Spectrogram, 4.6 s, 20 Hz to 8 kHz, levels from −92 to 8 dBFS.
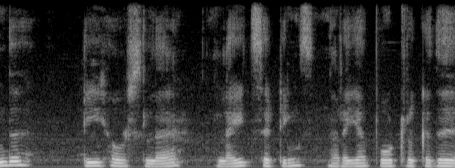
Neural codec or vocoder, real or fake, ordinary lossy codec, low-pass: none; real; none; none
